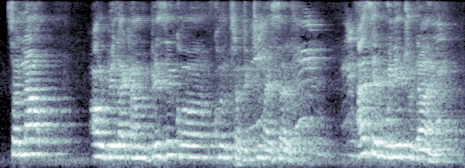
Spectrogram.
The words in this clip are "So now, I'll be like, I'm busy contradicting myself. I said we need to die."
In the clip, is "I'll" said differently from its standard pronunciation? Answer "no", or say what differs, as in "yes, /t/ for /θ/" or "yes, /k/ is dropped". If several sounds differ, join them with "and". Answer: yes, /w/ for /l/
